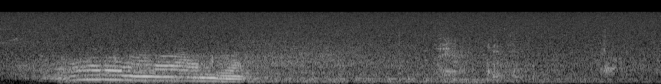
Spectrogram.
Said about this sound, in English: Eventually, with the help of lots of people in Alaska, they got hydrophones into the water. Michelle is now set to record an entire summer of whale sounds in strangely quiet seas.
